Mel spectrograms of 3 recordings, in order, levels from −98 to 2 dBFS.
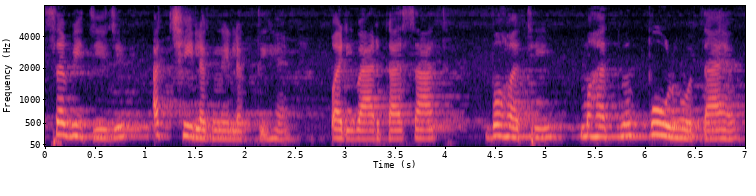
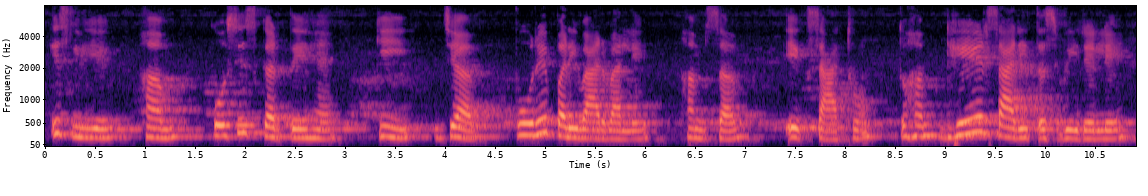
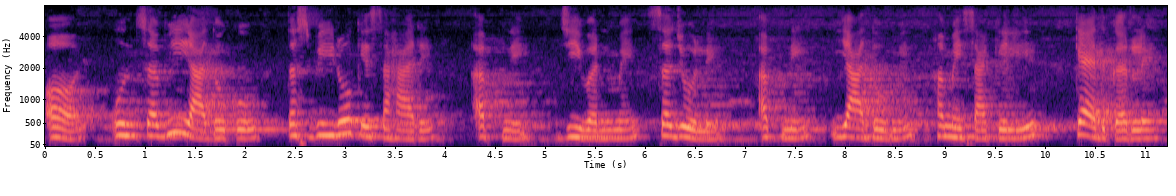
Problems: echo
